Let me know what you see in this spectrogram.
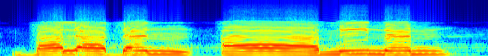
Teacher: حمزہ حروف حلقی میں سے، لہذا یہاں پر اظہار کر کے پڑھیں گے، غنہ نہیں کریں گے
